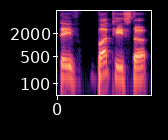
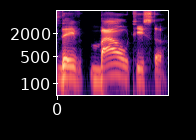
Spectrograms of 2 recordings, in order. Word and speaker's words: Bautista: the actor's name wrong it's not Dave Batista it's Dave Bautista in fact a double checked and in one of my photos that is his name it is Bautista it is not Batista and also what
